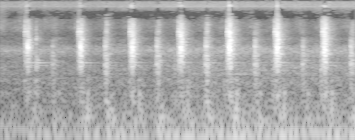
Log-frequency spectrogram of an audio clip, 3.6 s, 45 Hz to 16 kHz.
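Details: 2006 Toyota Avalon XLS, raised wheel rocked by hand: sharp regular clunks about twice a second from play in a lower control arm whose bushings are completely gone, suspected cause of repeatedly failing wheel bearings.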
